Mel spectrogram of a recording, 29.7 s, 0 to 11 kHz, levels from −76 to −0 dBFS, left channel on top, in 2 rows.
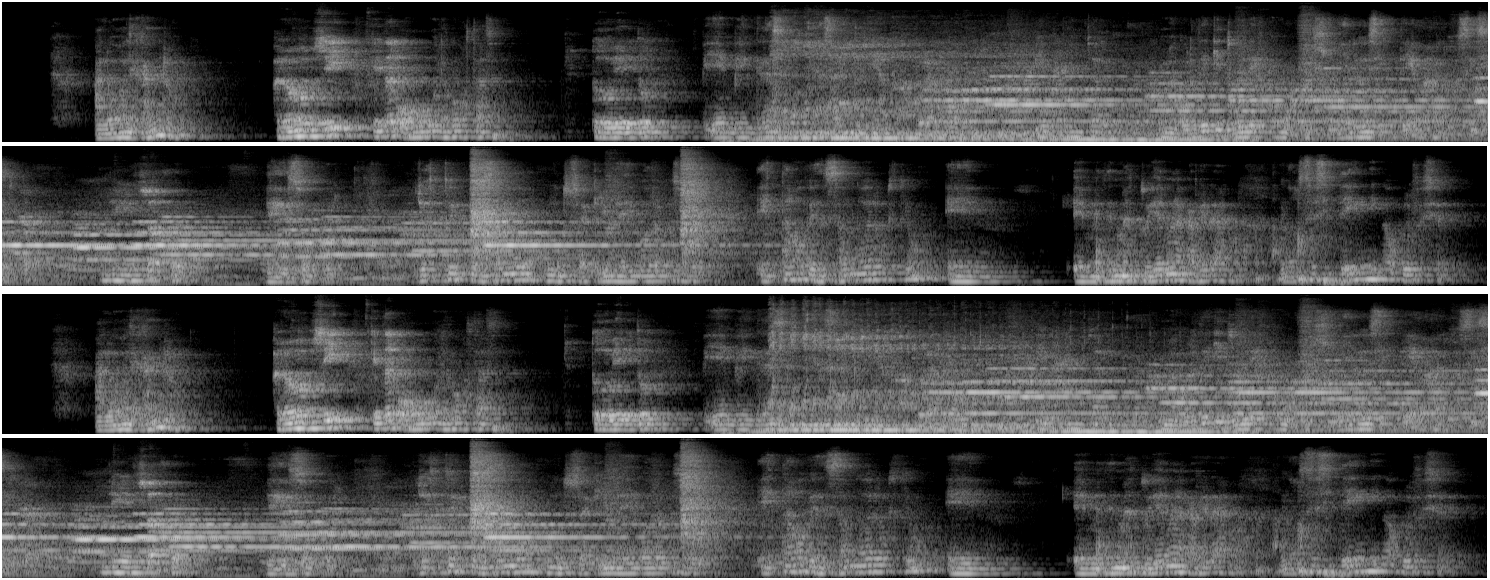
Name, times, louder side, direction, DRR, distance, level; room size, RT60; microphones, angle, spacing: voice 1, 0.5-1.8 3.6-5.0 7.0-11.1 11.5-15.2 15.5-16.0 17.5-18.7 19.0-24.9 25.6-29.3, equal, 35° left, -4 dB, 0.5 m, -28 dB
voice 2, 2.7-4.0 5.9-6.5 15.8-16.7, right 1 dB, 50° right, -4 dB, 0.8 m, -22 dB
sound 1, 7.2-12.7, right 2 dB, 70° right, 0.5 m, -27 dB
sound 2, 9.2-23.0, equal, 5° right, 1.2 m, -24 dB
4.4 x 2.7 x 2.9 m, 1.4 s
head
